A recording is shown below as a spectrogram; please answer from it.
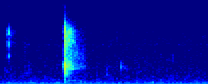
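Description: Near silence, broken about half a second in by a single short, sharp click.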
